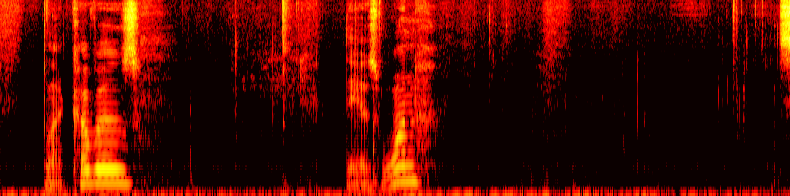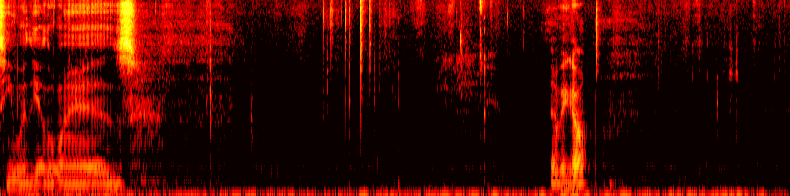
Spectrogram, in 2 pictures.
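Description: Plastic toy bricks click and rattle as hands sort and snap them together.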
